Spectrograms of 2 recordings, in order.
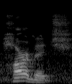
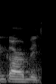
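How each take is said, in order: First: The word begins with a breathy H sound. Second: The word begins with a hard G sound. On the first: "He says harbage" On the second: "he doesn't even say garbage"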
